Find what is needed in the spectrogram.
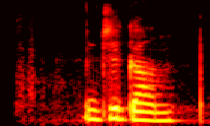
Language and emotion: Russian, neutral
